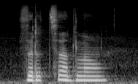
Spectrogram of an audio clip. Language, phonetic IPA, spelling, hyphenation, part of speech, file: Czech, [ˈzr̩t͡sadlo], zrcadlo, zr‧ca‧d‧lo, noun, Cs-zrcadlo.ogg
- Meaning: mirror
